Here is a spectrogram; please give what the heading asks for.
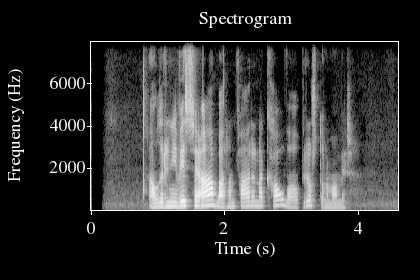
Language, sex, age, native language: Icelandic, female, 40-49, Icelandic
